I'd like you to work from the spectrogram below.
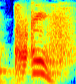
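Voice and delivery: high, loud explosive "poof"; imitated strike noise. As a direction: burst it out like a sudden blow. Imitates his instant hit back.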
